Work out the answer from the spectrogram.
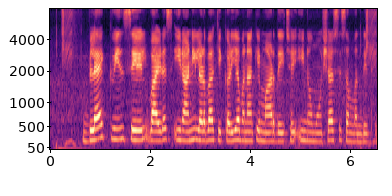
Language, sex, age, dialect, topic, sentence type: Magahi, male, 18-24, Western, agriculture, statement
